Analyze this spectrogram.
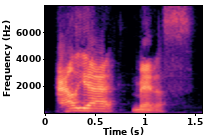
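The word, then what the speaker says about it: Kaliakmanis: Kaliak Manis.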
